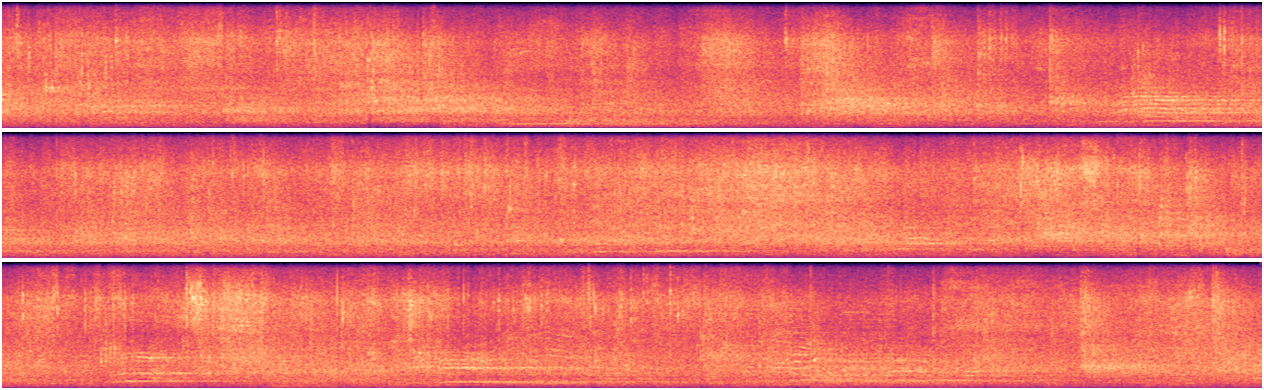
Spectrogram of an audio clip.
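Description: Ice hockey game in play in an indoor rink: scattered shouts and calls over a steady wash of skates, sticks and puck on the ice, with occasional knocks and thuds.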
